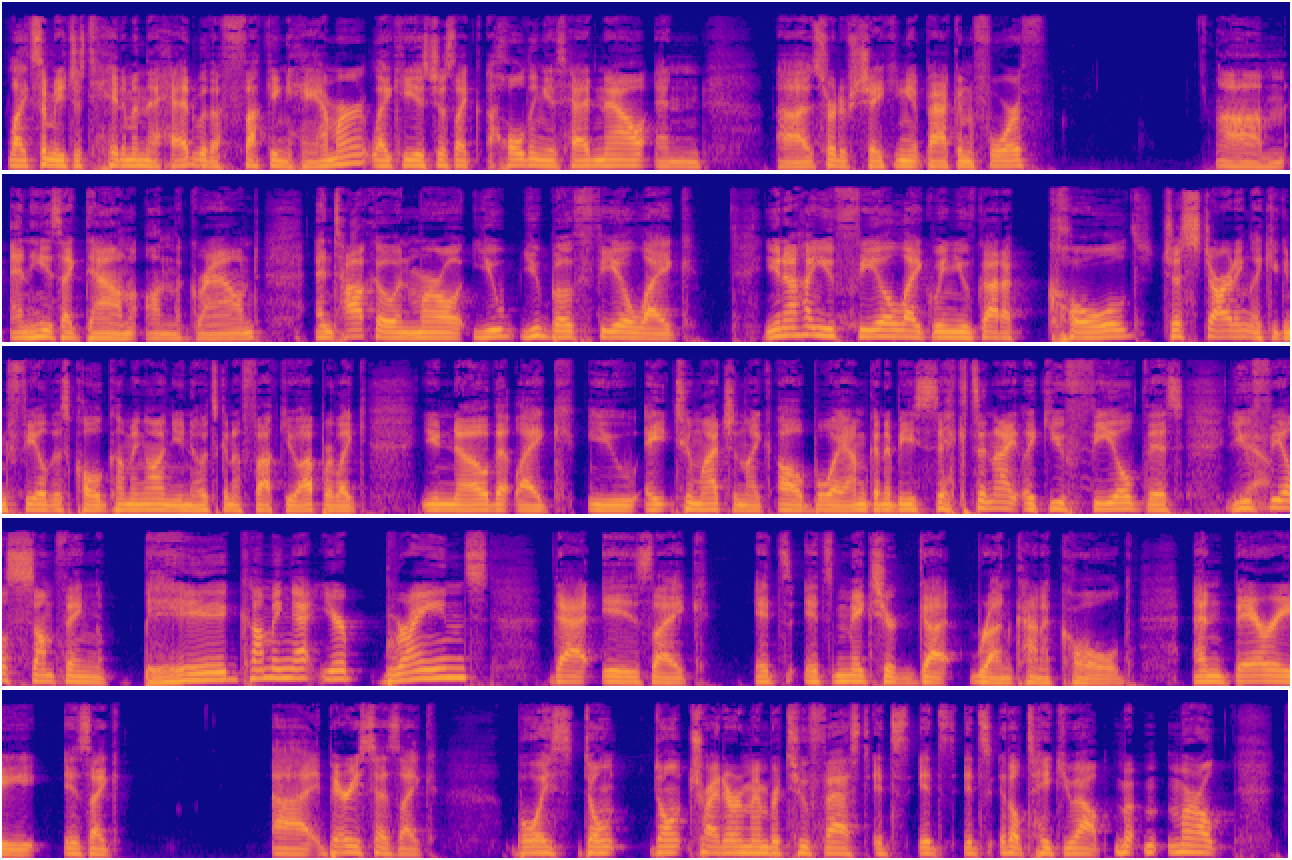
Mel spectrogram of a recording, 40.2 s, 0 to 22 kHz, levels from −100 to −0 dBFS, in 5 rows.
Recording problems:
none

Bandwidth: 15 kHz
